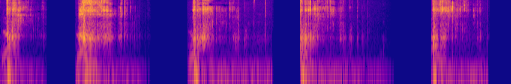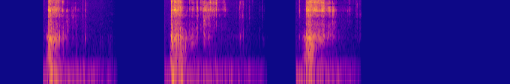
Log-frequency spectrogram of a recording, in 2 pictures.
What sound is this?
Hit sound
gore, hit, hurt, meat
